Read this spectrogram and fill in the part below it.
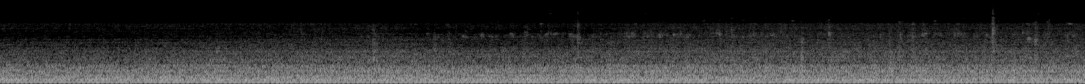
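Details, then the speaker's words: Idle with the clutch pedal pressed: an even whirring hum at steady pitch, no knocking. Failing clutch release (throw-out) bearing, replaced only 5,000 miles (about five months) earlier. "a throughout bearing is the throw up bearings when they go out you'll hear noise when your clutch is pushed in"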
